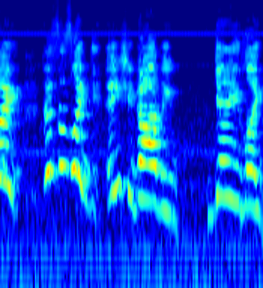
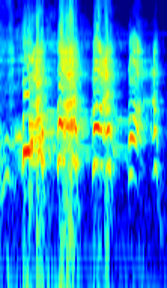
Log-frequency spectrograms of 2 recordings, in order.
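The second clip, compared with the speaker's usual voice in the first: high, explosive laugh; loud laughing; 10 semitones higher, 14 dB louder than usual. Real, not acted. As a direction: crack up loudly. Laughs at the story.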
